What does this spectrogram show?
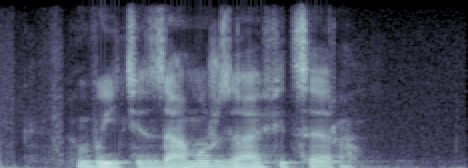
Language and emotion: Russian, neutral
